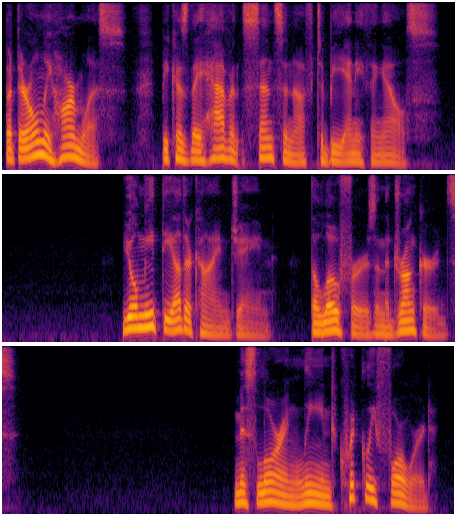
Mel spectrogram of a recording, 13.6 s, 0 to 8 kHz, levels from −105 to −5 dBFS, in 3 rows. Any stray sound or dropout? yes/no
no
